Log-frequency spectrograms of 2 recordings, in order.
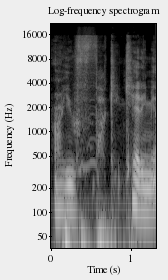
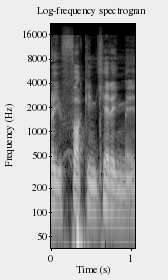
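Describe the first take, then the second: First: Stunned, voiceless whisper; whispered disbelief. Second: Said in the usual way. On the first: Retold or imitated. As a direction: whisper it under your breath in disbelief. Retold disbelief after being painted.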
